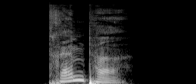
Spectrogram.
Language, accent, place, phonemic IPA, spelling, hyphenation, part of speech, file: German, Germany, Berlin, /ˈtʁɛmpɐ/, Tramper, Tram‧per, noun, De-Tramper.ogg
- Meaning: hitchhiker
